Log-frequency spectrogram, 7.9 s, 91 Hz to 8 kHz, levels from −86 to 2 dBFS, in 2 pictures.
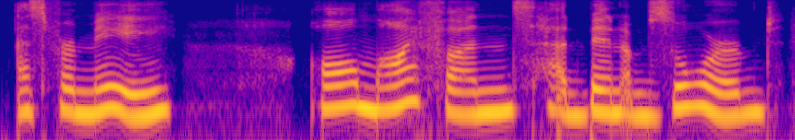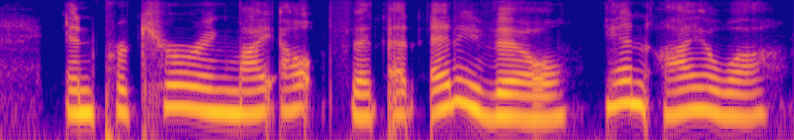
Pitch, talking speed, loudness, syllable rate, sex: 230 Hz, 130 wpm, -16 LUFS, 4.3 syllables/s, female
